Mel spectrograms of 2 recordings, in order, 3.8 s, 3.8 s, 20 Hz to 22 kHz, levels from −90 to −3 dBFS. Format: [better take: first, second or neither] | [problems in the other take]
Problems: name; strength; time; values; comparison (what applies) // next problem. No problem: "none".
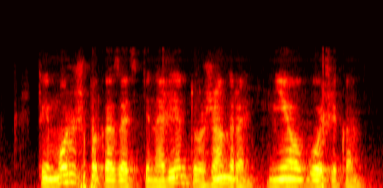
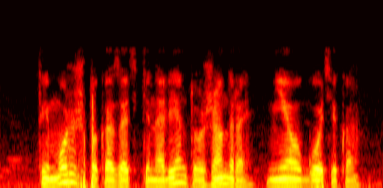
second | noise reduction (neural separator model SepFormer DNS4)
